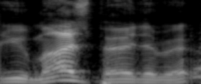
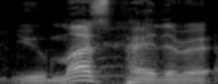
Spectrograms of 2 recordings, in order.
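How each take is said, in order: First: Louder sneering melodrama villain line; sneering panto villain. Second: Sneering panto villain. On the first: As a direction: lean in like Snidely Whiplash. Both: Retold or imitated. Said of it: "Snidely whiplash".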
